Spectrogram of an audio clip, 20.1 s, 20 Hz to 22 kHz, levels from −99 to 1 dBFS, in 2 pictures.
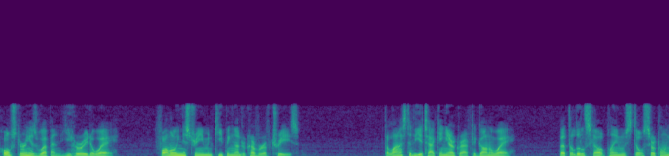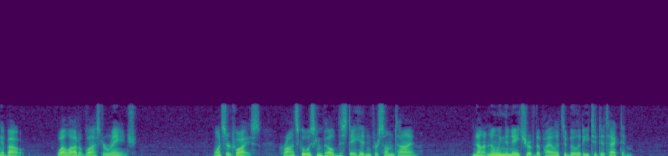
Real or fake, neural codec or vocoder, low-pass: fake; vocoder, 44.1 kHz, 80 mel bands, Vocos; 7.2 kHz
